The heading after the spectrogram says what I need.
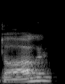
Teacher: it's a half-open back rounded vowel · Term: open all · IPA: ɔ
